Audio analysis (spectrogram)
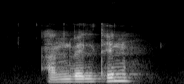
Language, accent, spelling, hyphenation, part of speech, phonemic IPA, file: German, Austria, Anwältin, An‧wäl‧tin, noun, /ˈanvɛltɪn/, De-at-Anwältin.ogg
- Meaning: female equivalent of Anwalt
